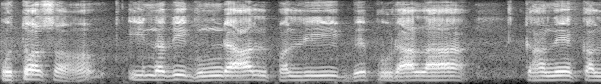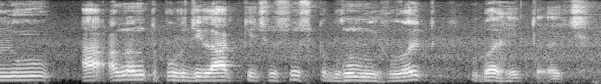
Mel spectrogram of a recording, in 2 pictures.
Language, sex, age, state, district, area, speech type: Maithili, male, 60+, Bihar, Purnia, urban, read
